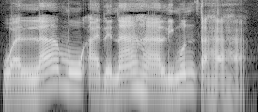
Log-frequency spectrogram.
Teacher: Lam itu dilafalkan, ya teman-teman sekalian, dari tepi lidah kita yang kiri dan yang kanan, ya, menyusur sampai ke ujung lidah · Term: huruf lam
